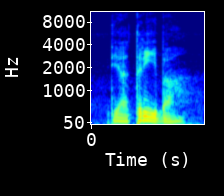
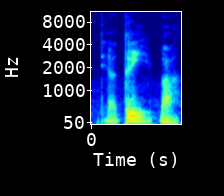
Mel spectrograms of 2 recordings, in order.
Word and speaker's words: diatriba: Uh, eh, 1 ora e 14, ragazzi, stiamo per arrivare alla fine diatri, diatriba. Eh, Pablo, anch'io dico diatriba, dia, diatriba, sì, esatto. Però sembra che in italiano si dica, si dica in un'altra maniera, boh, diatriba, con l'accento fonico sulla seconda, ok, diatriba, diatriba, sì, ok.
